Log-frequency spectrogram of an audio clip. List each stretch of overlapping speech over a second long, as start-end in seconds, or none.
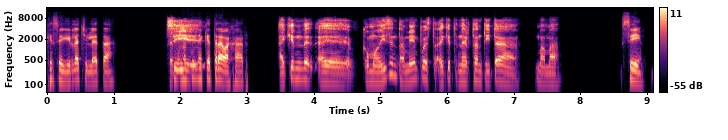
none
